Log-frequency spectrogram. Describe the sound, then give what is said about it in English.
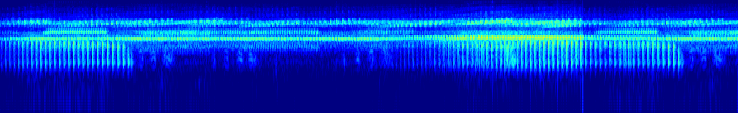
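Northern leopard frog calls rattling out as rough, snore-like pulses over a dense, steady chorus of frogs, fairly loud and continuous throughout with no talking. “The more common northern leopard frog.”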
